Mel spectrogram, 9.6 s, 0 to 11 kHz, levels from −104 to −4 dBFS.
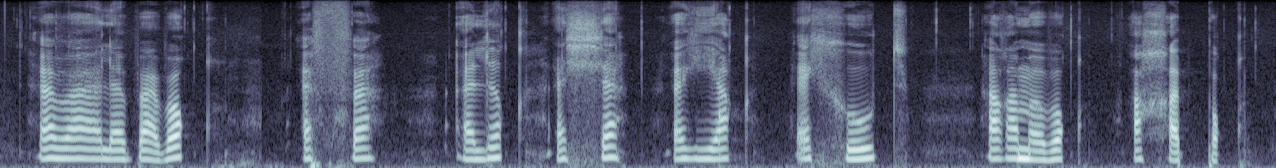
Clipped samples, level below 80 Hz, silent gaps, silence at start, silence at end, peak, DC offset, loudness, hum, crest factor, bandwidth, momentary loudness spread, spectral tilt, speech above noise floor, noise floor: under 0.1%; -46 dBFS; none; 0.3 s; 0.25 s; -2 dBFS; 0.1%; -22 LUFS; none; 20 dB; 11 kHz; 12 LU; -5 dB/octave; 34 dB; -55 dBFS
